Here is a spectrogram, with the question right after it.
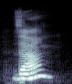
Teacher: the version of th sound here is vibrated so it's voiced the and then the stress is on the word corner corner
